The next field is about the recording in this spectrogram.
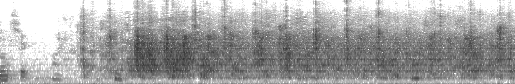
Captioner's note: audience applauds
